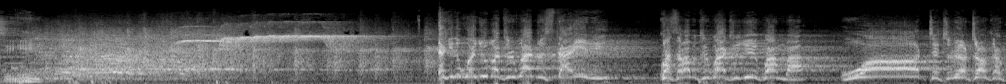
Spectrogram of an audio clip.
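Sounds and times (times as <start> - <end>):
high-pitched whistle tone: 1.8 - 3.7.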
